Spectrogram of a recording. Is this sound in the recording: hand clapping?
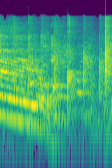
yes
